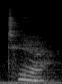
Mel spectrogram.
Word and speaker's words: tour: I remember at drama school we were told that was the correct RP pronunciation of tour. Tour. – Really? – Yeah. It's like it's the correct RP pronunciation. – Tour de force? – Two syllables. Tour.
